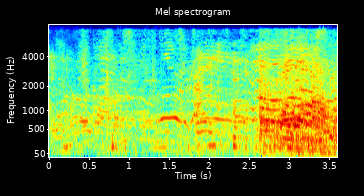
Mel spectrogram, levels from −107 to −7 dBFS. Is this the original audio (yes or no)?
no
